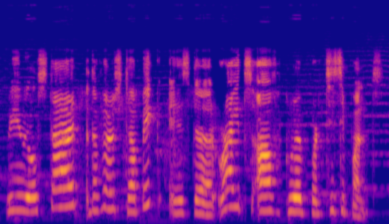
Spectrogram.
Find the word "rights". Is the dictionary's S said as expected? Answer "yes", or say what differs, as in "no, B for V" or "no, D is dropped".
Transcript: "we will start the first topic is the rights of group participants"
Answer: yes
